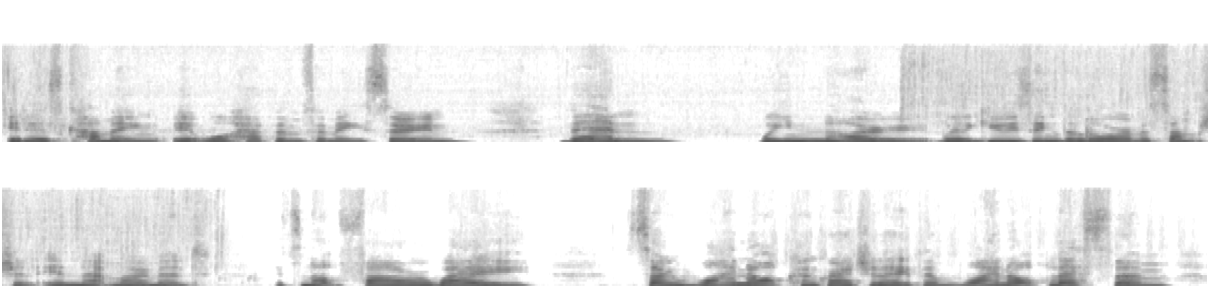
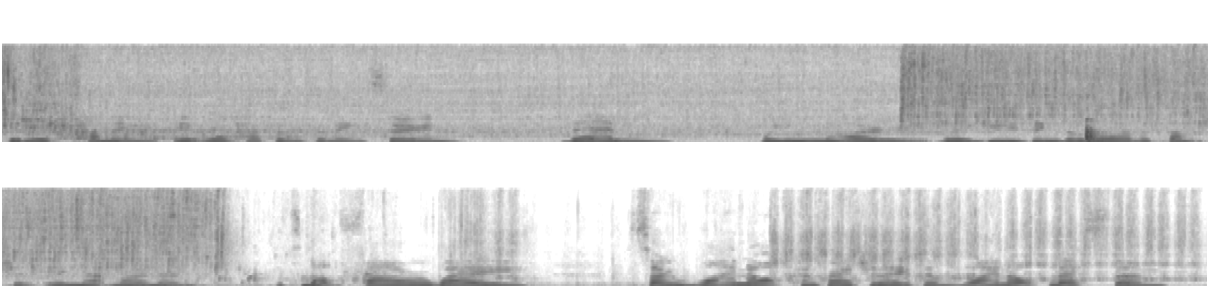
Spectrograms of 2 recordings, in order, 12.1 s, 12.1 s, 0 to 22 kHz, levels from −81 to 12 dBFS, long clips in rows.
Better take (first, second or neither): first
